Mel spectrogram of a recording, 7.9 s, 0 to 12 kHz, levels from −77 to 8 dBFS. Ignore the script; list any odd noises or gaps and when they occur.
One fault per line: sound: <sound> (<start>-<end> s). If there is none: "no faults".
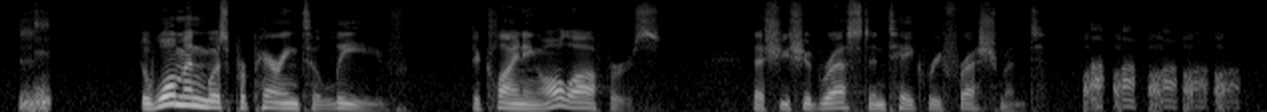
sound: laugh (0.1-0.3 s)
sound: laugh (6.8-7.7 s)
